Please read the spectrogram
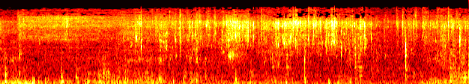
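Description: Running water trickling and splashing as a fish fillet is rinsed on a cleaning table, with small taps and splashes of handling.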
